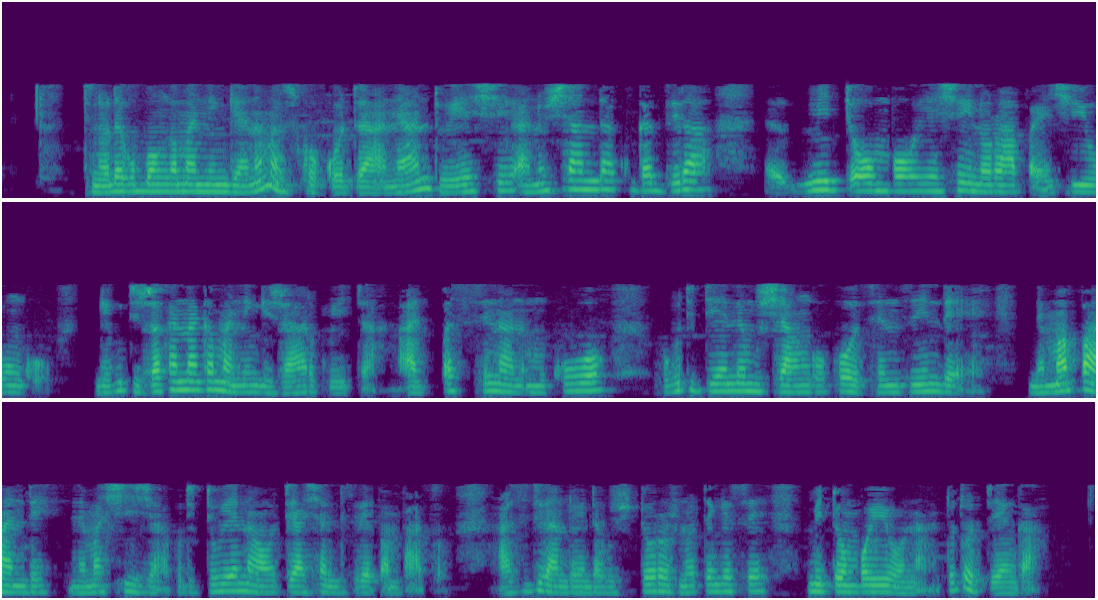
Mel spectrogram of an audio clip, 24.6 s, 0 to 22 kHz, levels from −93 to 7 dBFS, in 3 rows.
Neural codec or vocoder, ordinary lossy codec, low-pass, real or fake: none; AAC, 16 kbps; 7.2 kHz; real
